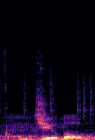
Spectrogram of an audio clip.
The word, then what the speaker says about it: guibo: Yeah, so it's pronounced jubo, guibo, flex disc, whatever you want to call it, guys.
